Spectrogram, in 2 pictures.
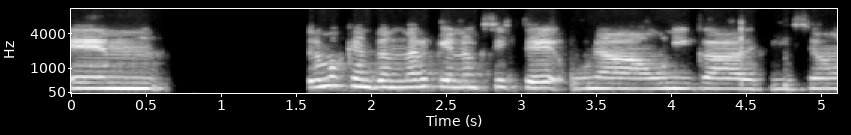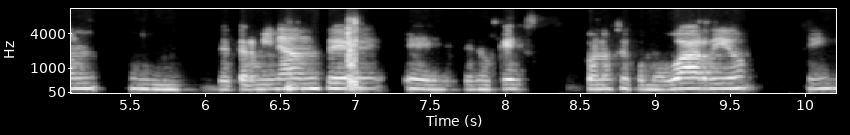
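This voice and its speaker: A woman's medium-pitched voice at a very slow pace, with ordinary pitch variation and big swings in loudness. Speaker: university lecturer. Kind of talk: online lecture. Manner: halting, many fillers.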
